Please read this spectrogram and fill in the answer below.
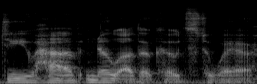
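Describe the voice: A woman's put-on character voice, extremely low-pitched with vocal fry, lively intonation and a fairly slow pace.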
